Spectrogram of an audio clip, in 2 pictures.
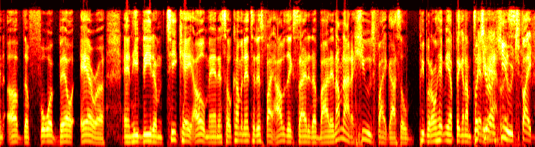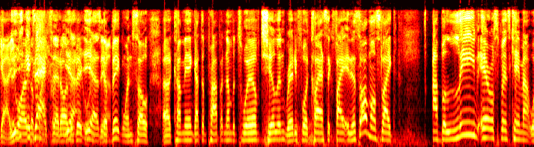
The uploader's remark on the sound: Get off the bus live from Panthers training camp.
